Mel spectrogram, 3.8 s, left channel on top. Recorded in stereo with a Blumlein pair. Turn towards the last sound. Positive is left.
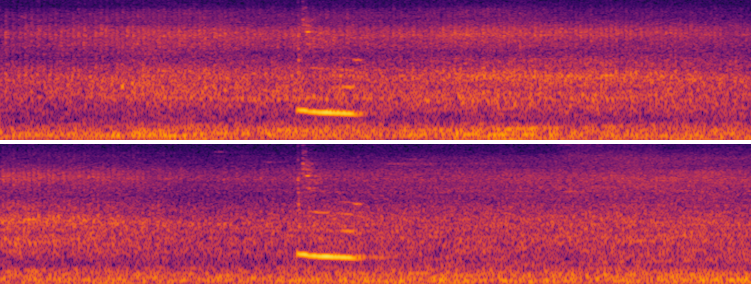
turn(degrees=-10)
